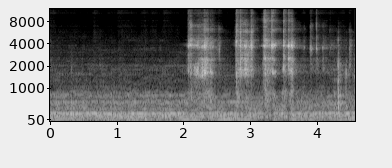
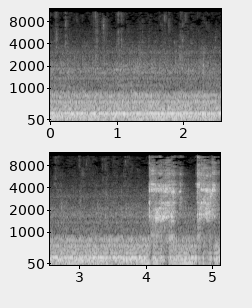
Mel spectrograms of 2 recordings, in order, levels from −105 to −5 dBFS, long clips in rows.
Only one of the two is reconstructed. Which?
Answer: first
